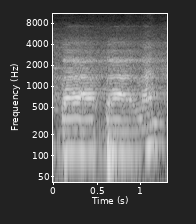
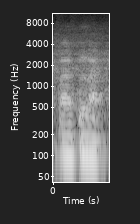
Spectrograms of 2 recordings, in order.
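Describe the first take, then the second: First: The second vowel sounds like 'a'. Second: The second vowel sounds like 'e'. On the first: It is a reading of the Arabic-script spelling. The speaker calls it wrong. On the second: It is the name as it is actually read. The speaker calls it right. "dibaca Babelan"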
